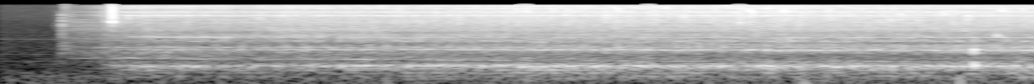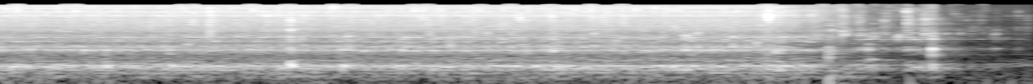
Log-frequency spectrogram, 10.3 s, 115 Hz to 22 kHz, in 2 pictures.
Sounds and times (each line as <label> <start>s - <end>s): Water running out of the water tap 0.4s - 10.3s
